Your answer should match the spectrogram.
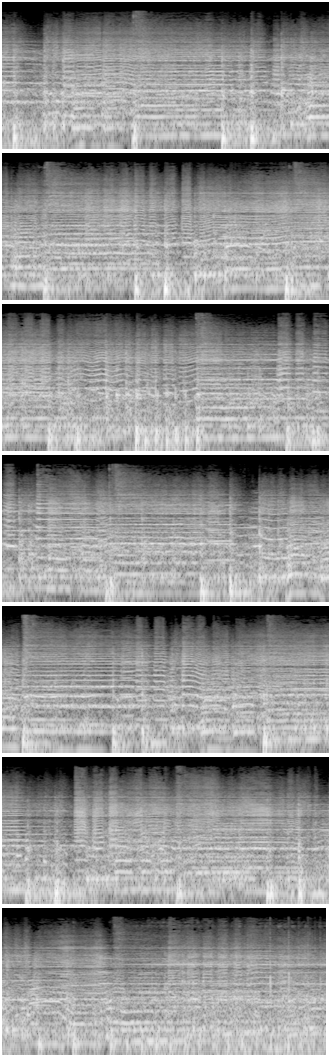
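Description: Brass band playing, with trumpets and trombones over steady drum and cymbal beats.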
